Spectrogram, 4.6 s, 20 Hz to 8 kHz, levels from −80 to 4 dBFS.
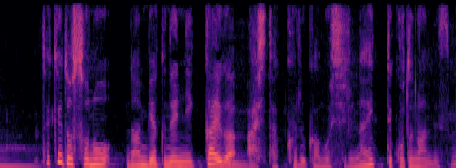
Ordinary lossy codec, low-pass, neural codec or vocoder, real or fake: none; none; none; real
